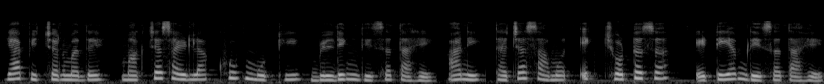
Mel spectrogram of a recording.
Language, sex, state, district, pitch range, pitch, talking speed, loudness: Marathi, female, Maharashtra, Nagpur, 200-240 Hz, 220 Hz, 140 wpm, -30 LUFS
